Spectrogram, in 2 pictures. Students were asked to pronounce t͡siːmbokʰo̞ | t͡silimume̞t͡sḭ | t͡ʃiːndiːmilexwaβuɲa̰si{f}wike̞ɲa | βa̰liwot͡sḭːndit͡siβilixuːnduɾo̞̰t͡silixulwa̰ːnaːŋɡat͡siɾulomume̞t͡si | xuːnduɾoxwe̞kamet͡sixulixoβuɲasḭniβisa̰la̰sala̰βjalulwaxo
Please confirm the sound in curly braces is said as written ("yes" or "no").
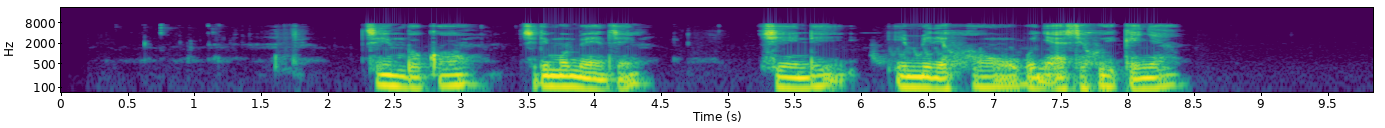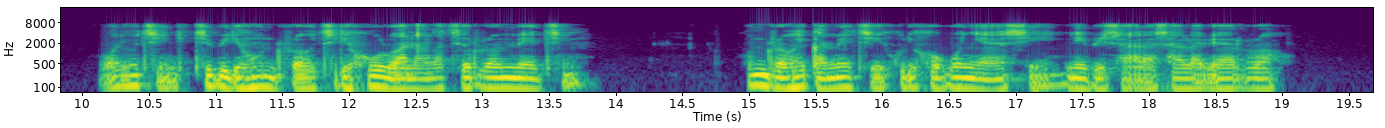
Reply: no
